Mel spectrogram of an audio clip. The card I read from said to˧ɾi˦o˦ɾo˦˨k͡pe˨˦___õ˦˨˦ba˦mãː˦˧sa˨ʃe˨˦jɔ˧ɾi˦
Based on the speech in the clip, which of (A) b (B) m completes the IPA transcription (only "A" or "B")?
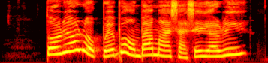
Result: A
